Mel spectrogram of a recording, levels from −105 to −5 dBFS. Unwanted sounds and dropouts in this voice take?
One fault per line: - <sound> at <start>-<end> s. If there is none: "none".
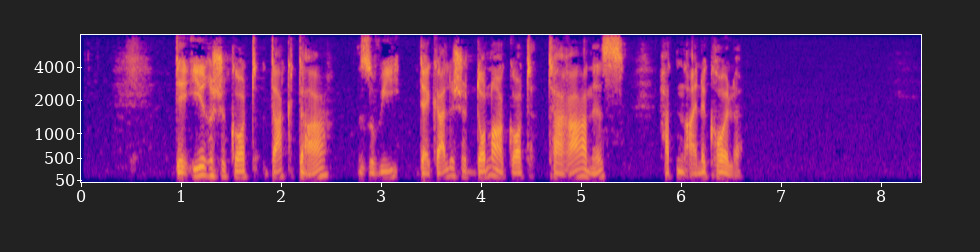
none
